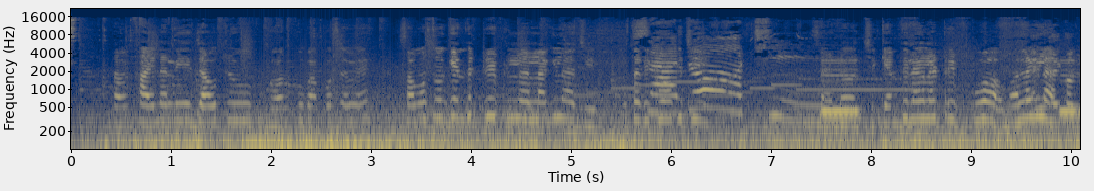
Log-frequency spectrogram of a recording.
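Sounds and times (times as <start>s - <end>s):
low vehicle rumble: 0.0s - 10.0s
voices talking: 5.5s - 8.6s.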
